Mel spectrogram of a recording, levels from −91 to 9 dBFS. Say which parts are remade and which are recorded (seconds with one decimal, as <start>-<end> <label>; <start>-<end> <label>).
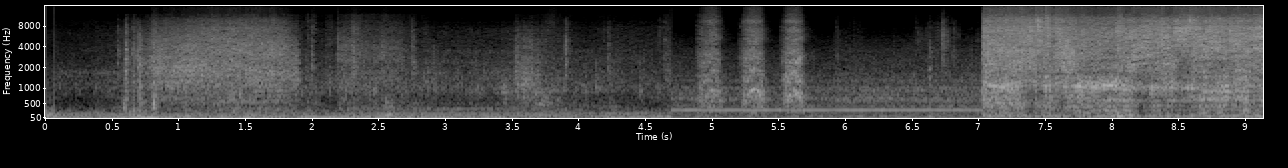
0.0-9.1 recorded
